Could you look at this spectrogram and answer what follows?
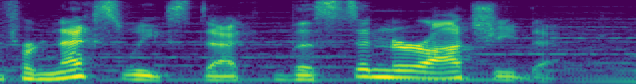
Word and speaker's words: Cinderace: And also let me know if you're excited for next week's deck, the Cinderace deck. I know it's pronounced Cinderace. I don't care. It's Cinderace now.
